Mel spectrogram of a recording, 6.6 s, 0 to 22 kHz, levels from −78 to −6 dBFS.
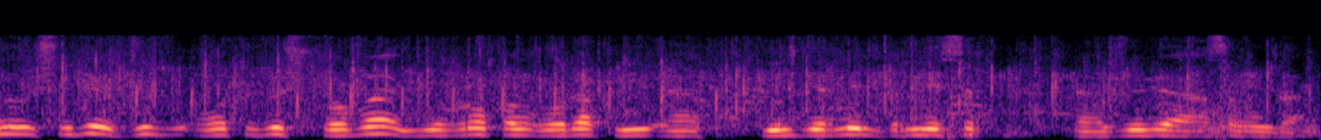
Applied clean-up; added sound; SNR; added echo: none; Applause / Crowd; 14 dB; none.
